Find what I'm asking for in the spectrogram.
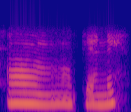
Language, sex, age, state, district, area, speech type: Telugu, female, 18-30, Telangana, Adilabad, rural, conversation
